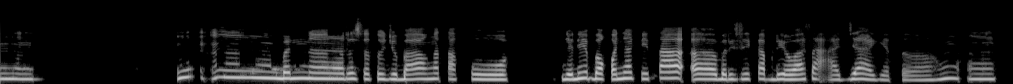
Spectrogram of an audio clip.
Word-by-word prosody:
heeh. 245 Hz, -1 st, -2 dB, 1.4 s
Mmm, 310 Hz, -1 st, +1 dB
benar, 270 Hz, -2 st, +3 dB, 0.2 s
setuju 245 Hz, -1 st, -1 dB
banget 250 Hz, +2 st, 0 dB
aku. 235 Hz, 0 st, -5 dB, 0.9 s
Jadi 240 Hz, +3 st, +4 dB
pokoknya 250 Hz, +2 st, +3 dB
kita, 255 Hz, +3 st, -3 dB, 0.2 s
eee, 240 Hz, 0 st, +2 dB
bersikap 245 Hz, +1 st, -2 dB
dewasa 235 Hz, +2 st, +2 dB
aja 230 Hz, +2 st, -1 dB
gitu. 205 Hz, -1 st, -11 dB, 0.6 s
Mhm. 245 Hz, 0 st, -3 dB
250 Hz, 90 wpm, -22 LUFS, 240-275 Hz, 1.4 s, Jadi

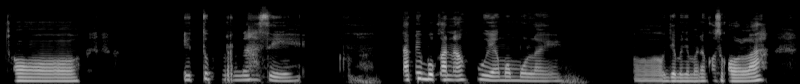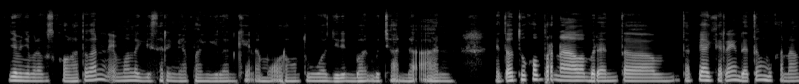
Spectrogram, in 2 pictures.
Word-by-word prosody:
Oh. 160 Hz, -1 st, +4 dB, 1.1 s
Itu 210 Hz, +4 st, -3 dB
pernah 215 Hz, -1 st, -3 dB
sih. 175 Hz, -5 st, +1 dB, 1.0 s
Tapi 215 Hz, +6 st, +2 dB
bukan 215 Hz, -3 st, +6 dB
aku 215 Hz, 0 st, -2 dB
yang 185 Hz, 0 st, 0 dB
memulai, 165 Hz, -3 st, -2 dB, 0.7 s
eee, 85 Hz, -1 st, -4 dB
jaman-jaman 155 Hz, -1 st, +1 dB
aku 180 Hz, -, -9 dB
sekolah 160 Hz, +2 st, +4 dB, 0.5 s
jaman-jaman 170 Hz, -3 st, +2 dB
aku 170 Hz, -, -5 dB
sekolah 150 Hz, 0 st, -3 dB
tuh 190 Hz, -, 0 dB
kan, 220 Hz, -, 0 dB
emang 175 Hz, 0 st, -2 dB
lagi 165 Hz, -2 st, -2 dB
sering 175 Hz, -2 st, -4 dB
ya, 155 Hz, -, -5 dB
panggilan 155 Hz, 0 st, -3 dB
kayak -, -, -6 dB
nama 155 Hz, 0 st, -3 dB
orang 155 Hz, -1 st, -3 dB
tua 165 Hz, -1 st, -1 dB
jadiin 150 Hz, +1 st, 0 dB
bahan 160 Hz, +1 st, 0 dB
bercandaan. 155 Hz, -1 st, -2 dB, 0.5 s
Itu -, -, 0 dB
tuh 215 Hz, -, +2 dB
aku 230 Hz, -, +5 dB
pernah 190 Hz, -3 st, +5 dB
berantem, 165 Hz, 0 st, 0 dB
tapi 180 Hz, -, -6 dB
akhirnya 185 Hz, 0 st, 0 dB
yang 175 Hz, -, +2 dB
datang 205 Hz, +5 st, -2 dB
bukan 185 Hz, -, -6 dB
165 Hz, 150 wpm, -26 LUFS, 160-185 Hz, 1.1 s, bukan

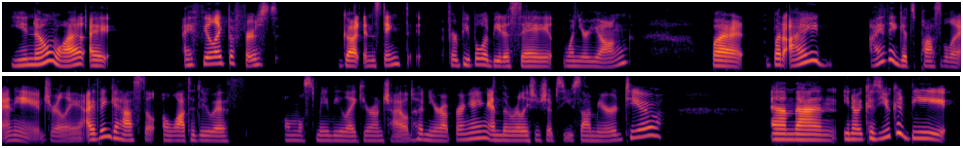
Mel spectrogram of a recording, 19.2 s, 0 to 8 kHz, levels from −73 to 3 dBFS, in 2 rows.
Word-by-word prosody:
You 200 Hz, +1 st, -4 dB
know 230 Hz, +9 st, +3 dB
what? 230 Hz, -, +4 dB
I 195 Hz, -2 st, +3 dB, 0.8 s
I 205 Hz, -, -2 dB
feel 240 Hz, +3 st, 0 dB
like 260 Hz, 0 st, +8 dB
the 275 Hz, -, -4 dB
first 230 Hz, -, -2 dB, 0.6 s
gut 185 Hz, -2 st, +7 dB
instinct 200 Hz, +6 st, 0 dB
i -, -, -8 dB, 0.3 s
for 195 Hz, -2 st, -6 dB
people 220 Hz, +2 st, -6 dB
would 215 Hz, -2 st, -2 dB
be 180 Hz, -1 st, -1 dB
to 170 Hz, +1 st, -2 dB
say 170 Hz, -1 st, +2 dB
when 180 Hz, 0 st, -9 dB
you're 170 Hz, 0 st, -5 dB
young, 170 Hz, -, -3 dB, 0.8 s
but 180 Hz, -4 st, +6 dB, 0.3 s
but 225 Hz, 0 st, +3 dB
I 270 Hz, -, +1 dB, 0.4 s
I -, -, -3 dB
think 370 Hz, -, -2 dB
it's 180 Hz, -, -2 dB
possible 175 Hz, -2 st, -4 dB
at 155 Hz, -, +1 dB
any 165 Hz, -5 st, +2 dB
age, -, -, -3 dB
really, -, -, -6 dB
I 195 Hz, -, +5 dB
think 280 Hz, +3 st, -3 dB
it 235 Hz, -, -1 dB
has 175 Hz, -1 st, 0 dB
to -, -, -7 dB
a 175 Hz, -, -8 dB
lot 165 Hz, -1 st, 0 dB
to 180 Hz, -, -11 dB
do 170 Hz, -1 st, -11 dB
with, 155 Hz, 0 st, -6 dB, 0.4 s
almost, 170 Hz, -1 st, -6 dB
maybe, 170 Hz, -1 st, -12 dB
like, 155 Hz, -1 st, -5 dB
your 165 Hz, 0 st, -8 dB
own 165 Hz, -, -9 dB
childhood, 200 Hz, -, -3 dB
and 185 Hz, -, -12 dB
your 165 Hz, -1 st, -3 dB
upbringing, 200 Hz, +9 st, -3 dB
and 180 Hz, -1 st, +3 dB
the 170 Hz, -, -7 dB
relationships 170 Hz, +1 st, -4 dB
that -, -, -9 dB
you 85 Hz, -, -13 dB
saw 165 Hz, -, -3 dB
mirrored 160 Hz, +3 st, -6 dB
to 255 Hz, -, -2 dB
you 315 Hz, +4 st, -1 dB, 1.1 s
and 200 Hz, -1 st, +4 dB
then 190 Hz, -2 st, +6 dB
you 210 Hz, -, -5 dB
know, 205 Hz, -1 st, 0 dB
'cause 220 Hz, 0 st, -3 dB
you 280 Hz, +6 st, -2 dB
could 425 Hz, -, -2 dB
be 230 Hz, -4 st, +3 dB
190 Hz, 215 wpm, -25 LUFS, 170-225 Hz, 1.1 s, like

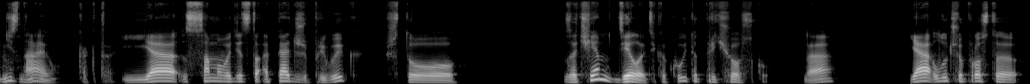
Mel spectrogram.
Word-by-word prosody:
не 140 Hz, +8 st, -5 dB
знаю 120 Hz, -, -2 dB, 0.2 s
как-то. -, -, -17 dB
И 100 Hz, -, -15 dB
я 140 Hz, +8 st, +4 dB
с 115 Hz, -, +6 dB
самого 150 Hz, -2 st, +2 dB
детства, 140 Hz, 0 st, +1 dB
опять 140 Hz, +5 st, -2 dB
же, 105 Hz, -3 st, -5 dB
привык, 115 Hz, -, -8 dB, 0.2 s
что 100 Hz, -3 st, -2 dB, 1.0 s
зачем 205 Hz, -, +2 dB
делать 135 Hz, 0 st, +4 dB
какую-то -, -, -9 dB
прическу, -, -, -7 dB, 0.3 s
да? 130 Hz, +8 st, -3 dB, 0.7 s
Я 155 Hz, 0 st, +5 dB
лучше 150 Hz, +2 st, -4 dB
просто, 130 Hz, -5 st, -1 dB
130 Hz, 115 wpm, -24 LUFS, 110-150 Hz, 1.0 s, с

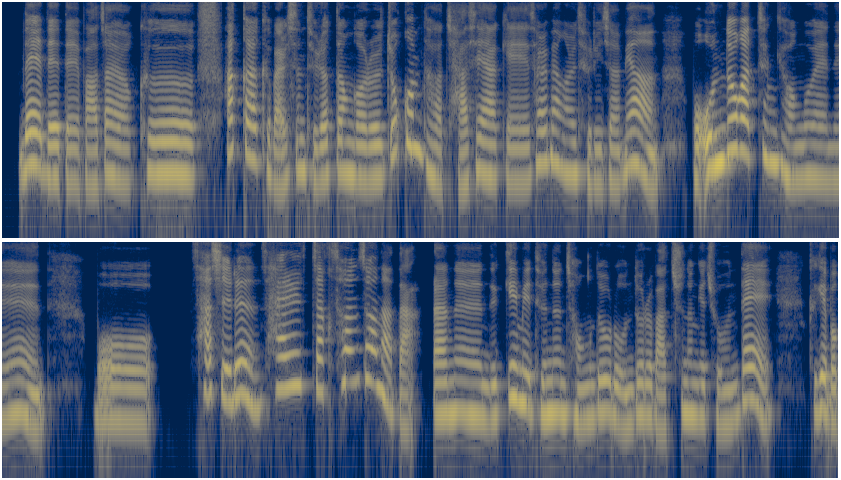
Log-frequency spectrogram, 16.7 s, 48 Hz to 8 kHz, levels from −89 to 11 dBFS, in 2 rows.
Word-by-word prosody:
네네네. 180 Hz, -8 st, +3 dB
맞아요. 165 Hz, +1 st, -2 dB
그 195 Hz, -2 st, +2 dB, 0.3 s
아까 305 Hz, -4 st, +3 dB
그 225 Hz, -, -6 dB
말씀드렸던 190 Hz, +1 st, -1 dB
거를 180 Hz, 0 st, +1 dB
쪼끔 335 Hz, -, +1 dB
더 185 Hz, -, -3 dB
자세하게 170 Hz, +1 st, -3 dB
설명을 240 Hz, -5 st, -1 dB
드리자면 170 Hz, +2 st, -2 dB, 0.3 s
뭐 175 Hz, -, +1 dB
온도같은 285 Hz, +2 st, +6 dB
경우에는 180 Hz, -3 st, -3 dB, 0.4 s
뭐 170 Hz, -1 st, -2 dB, 0.4 s
사실은 265 Hz, -3 st, +1 dB
'살짝 330 Hz, +4 st, +1 dB
선선하다.'라는 200 Hz, -, 0 dB
느낌이 220 Hz, +6 st, +1 dB
드는 195 Hz, -2 st, -1 dB
정도로 180 Hz, +1 st, -2 dB
온도를 180 Hz, +4 st, -3 dB
맞추는 180 Hz, +6 st, -3 dB
게 180 Hz, -, -4 dB
좋은데 180 Hz, +5 st, -2 dB, 0.3 s
그게 215 Hz, +1 st, +1 dB
뭐 165 Hz, -4 st, -1 dB
195 Hz, 260 characters per minute, -22 LUFS, 175-245 Hz, 0.4 s, 온도같은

